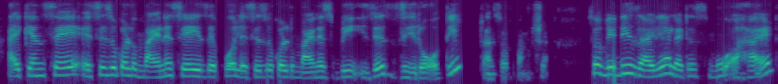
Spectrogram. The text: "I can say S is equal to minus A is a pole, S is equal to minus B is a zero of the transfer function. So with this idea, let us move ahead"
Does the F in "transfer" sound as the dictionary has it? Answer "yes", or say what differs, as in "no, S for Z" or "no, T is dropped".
no, P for F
